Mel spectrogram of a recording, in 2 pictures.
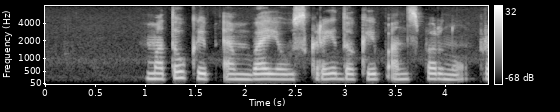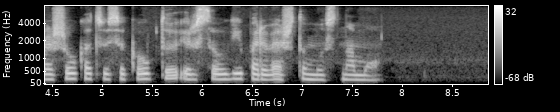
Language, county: Lithuanian, Vilnius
